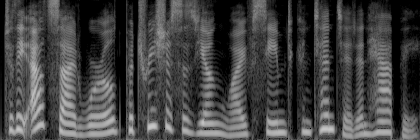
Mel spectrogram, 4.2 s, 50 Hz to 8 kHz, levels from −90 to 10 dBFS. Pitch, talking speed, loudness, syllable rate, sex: 215 Hz, 155 wpm, -22 LUFS, 4.6 syllables/s, female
